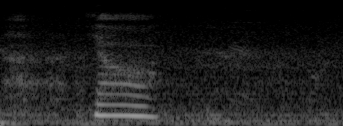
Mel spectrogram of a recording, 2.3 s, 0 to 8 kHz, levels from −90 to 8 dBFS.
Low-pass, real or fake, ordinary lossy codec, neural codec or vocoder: 7.2 kHz; real; none; none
